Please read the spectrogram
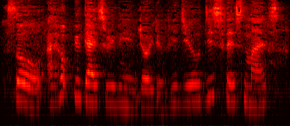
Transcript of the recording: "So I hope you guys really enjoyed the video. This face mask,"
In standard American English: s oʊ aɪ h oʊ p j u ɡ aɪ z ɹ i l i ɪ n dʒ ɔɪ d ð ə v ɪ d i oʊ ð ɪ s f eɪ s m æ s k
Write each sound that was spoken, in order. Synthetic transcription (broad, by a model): s oʊ aɪ h oʊ p j u ɡ aɪ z ɹ i l i ɪ n dʒ ɔɪ d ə v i d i oʊ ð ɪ s f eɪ s m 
